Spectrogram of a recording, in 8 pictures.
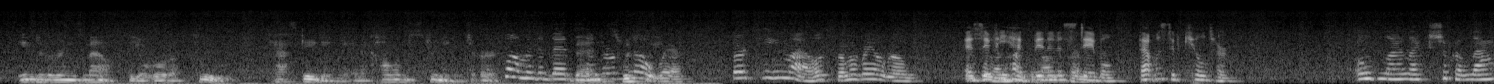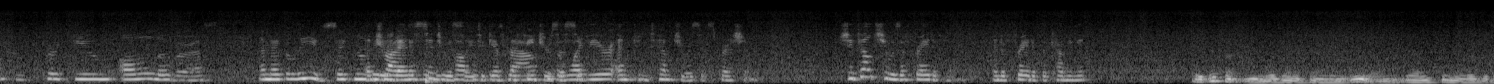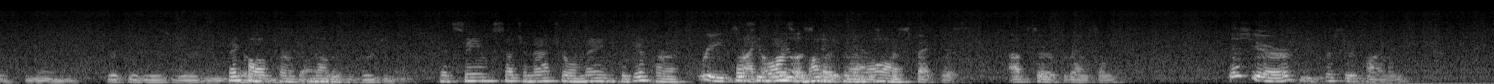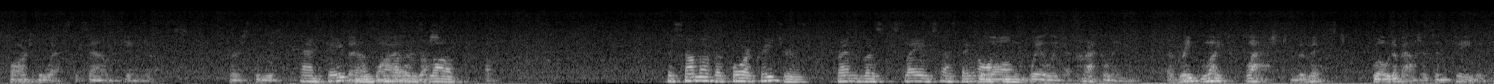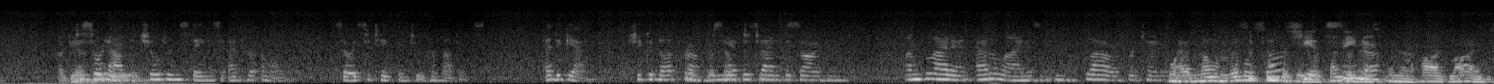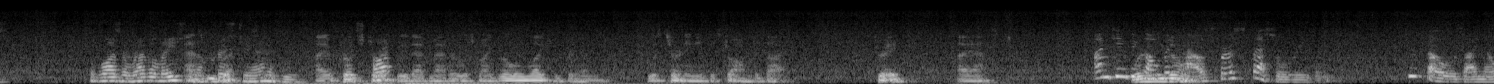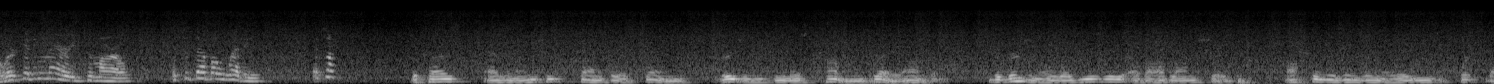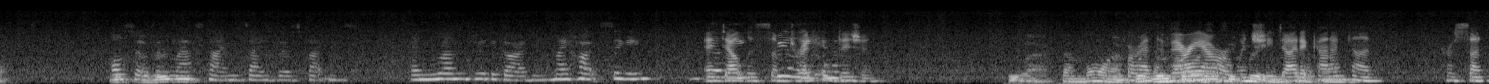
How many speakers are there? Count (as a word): seven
